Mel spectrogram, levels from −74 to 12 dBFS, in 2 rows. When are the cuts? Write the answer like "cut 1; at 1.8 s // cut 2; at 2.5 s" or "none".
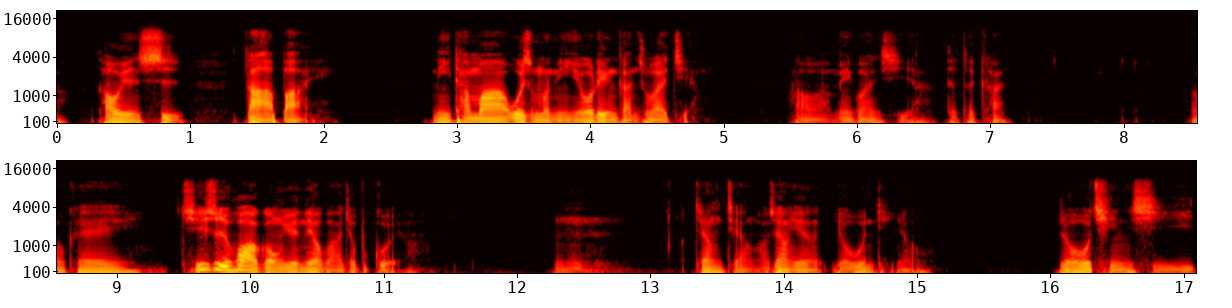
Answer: cut 1; at 9.4 s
